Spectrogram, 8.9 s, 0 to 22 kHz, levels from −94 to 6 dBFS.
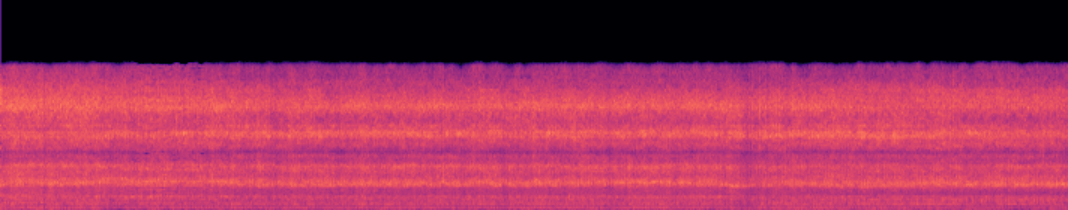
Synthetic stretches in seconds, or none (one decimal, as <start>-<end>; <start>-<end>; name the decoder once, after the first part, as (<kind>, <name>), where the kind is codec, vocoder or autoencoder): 0.0-1.1 (autoencoder, DAC-VAE); 1.7-8.9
